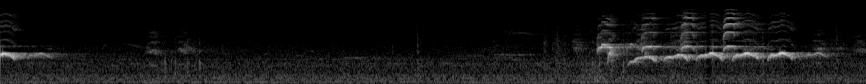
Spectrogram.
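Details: Eastern koel (Eudynamys orientalis), one of four present, calls: a brief whistled note, a long quiet pause, then a loud ringing series of rapid wavering notes that drops and levels off.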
